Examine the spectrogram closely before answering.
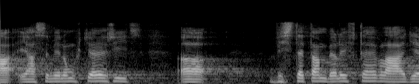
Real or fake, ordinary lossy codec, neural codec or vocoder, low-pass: real; AAC, 48 kbps; none; 7.2 kHz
